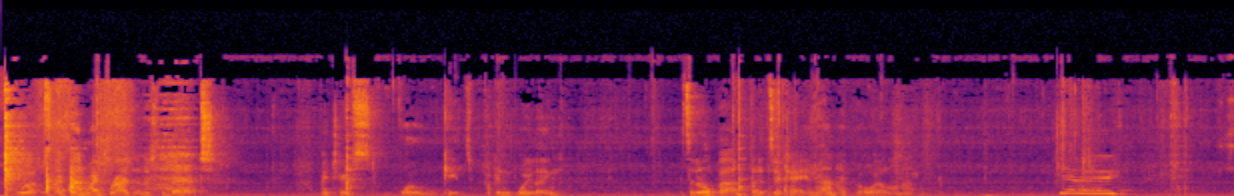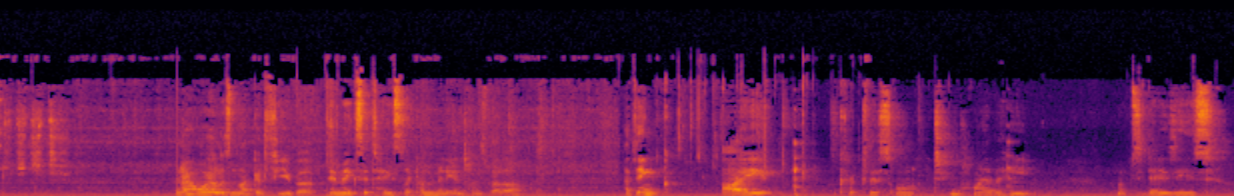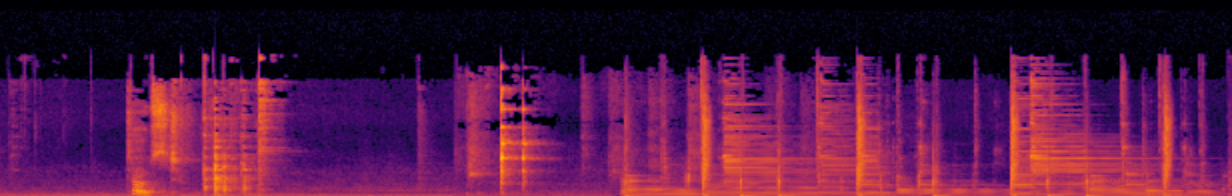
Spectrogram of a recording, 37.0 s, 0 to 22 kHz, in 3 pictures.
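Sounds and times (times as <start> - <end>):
steady low hum: 0.0 - 31.1
kitchenware clinking: 29.6 - 30.2
guitar music: 30.9 - 37.0.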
